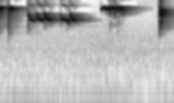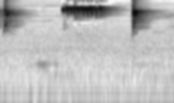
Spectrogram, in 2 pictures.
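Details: Cucak cungkok bulbul, in a song recording for tutoring kept birds: high downward-sweeping whistles alternating with short rapid trills, each phrase separated by brief silences.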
